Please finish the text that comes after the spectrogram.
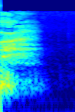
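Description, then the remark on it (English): A single forceful breath pushed out, a voice imitating rushing wind to illustrate the Hebrew Ruach, the Holy Spirit, as breathing out and moving wind, loud at first and fading away in under a second into silence. “The very idea of Ruach, the spirit of holiness, is supposed to be like if you were breathing out.”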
